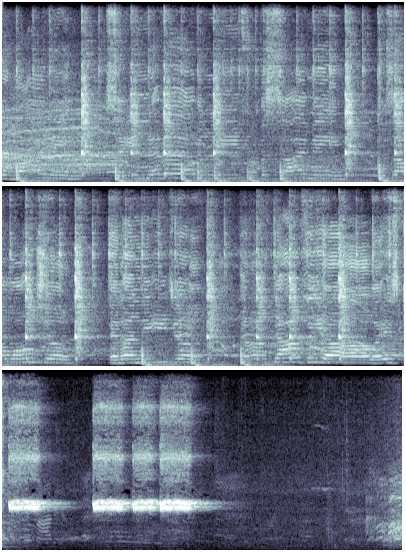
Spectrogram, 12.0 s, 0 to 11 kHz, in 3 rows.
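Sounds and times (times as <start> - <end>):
dance music: 0.0 - 8.5
whistle blasts: 8.0 - 10.4.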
